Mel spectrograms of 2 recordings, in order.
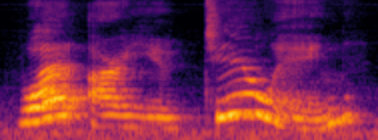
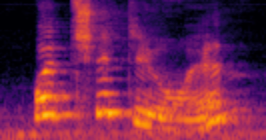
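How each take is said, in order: First: Every word is pronounced clearly and fully. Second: The word 'are' is dropped in relaxed speech.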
